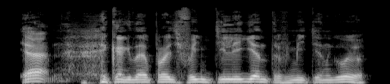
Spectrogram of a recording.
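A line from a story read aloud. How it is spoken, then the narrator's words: Laughing. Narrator (Russian): рассмеялся Осип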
